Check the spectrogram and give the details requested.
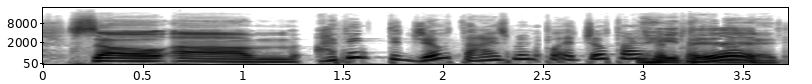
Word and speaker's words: Theismann: And then they asked his dad years later, how do you pronounce it, Theismann? He said, Theismann.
